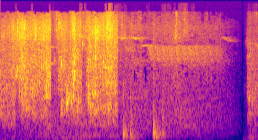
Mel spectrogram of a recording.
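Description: Water sloshes and splashes in a few close bursts, video game footsteps wading through shallow water recorded in a bathtub, ending in a short quiet gap before one more splash.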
